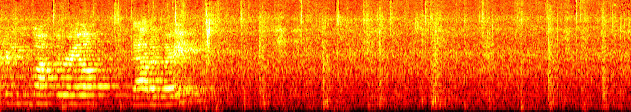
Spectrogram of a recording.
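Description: Hooves of a Percheron draft horse walking on soft dirt arena footing: dull, irregular thuds about twice a second, plain from about two seconds in.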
